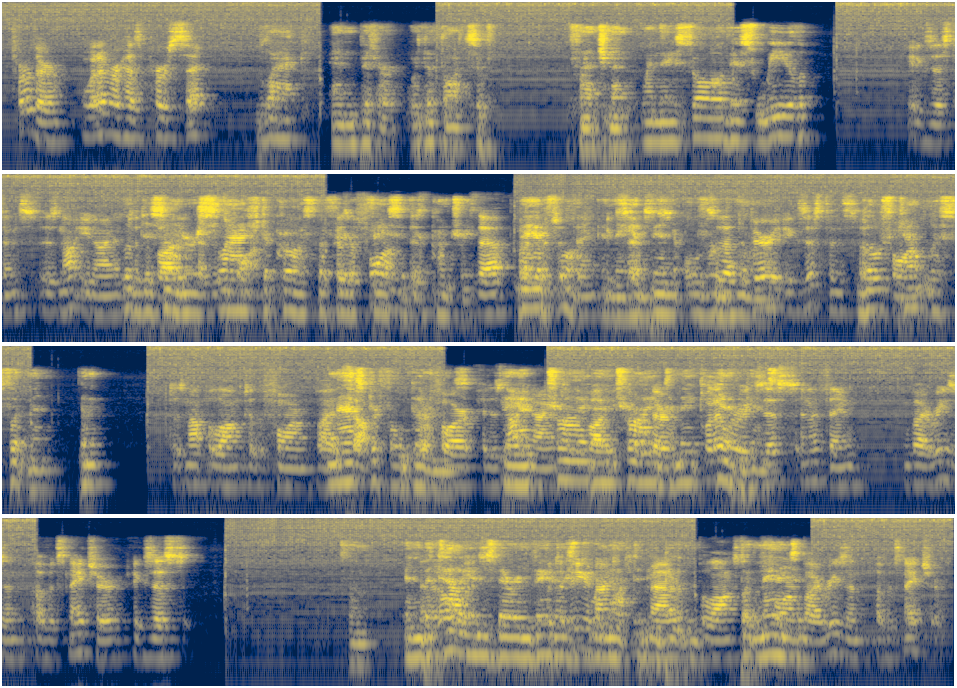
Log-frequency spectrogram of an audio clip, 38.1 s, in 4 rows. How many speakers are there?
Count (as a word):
two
